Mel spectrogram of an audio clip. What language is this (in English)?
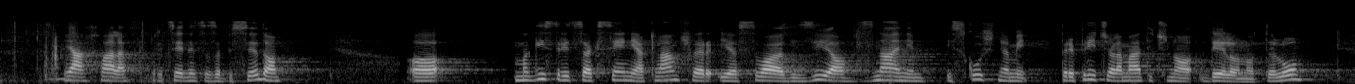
Slovenian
